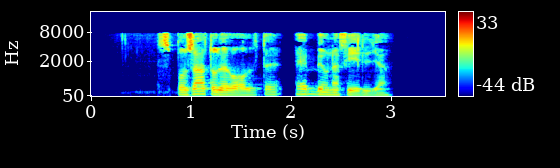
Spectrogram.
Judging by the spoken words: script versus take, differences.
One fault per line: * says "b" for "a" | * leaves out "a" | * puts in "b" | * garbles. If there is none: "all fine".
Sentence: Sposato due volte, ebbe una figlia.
all fine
